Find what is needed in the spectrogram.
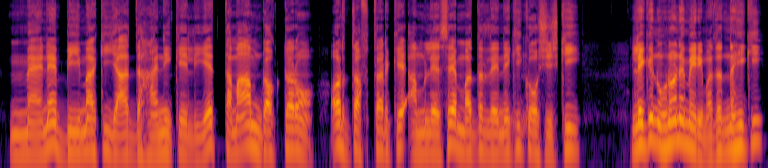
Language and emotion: Urdu, disgusted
